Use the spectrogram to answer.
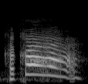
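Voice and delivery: high imitated gull caw; two-note mock bird call; seagull squawk. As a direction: screech like a seagull overhead. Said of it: "one of those little seagulls".

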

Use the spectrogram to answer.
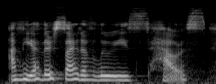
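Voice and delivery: plain reading voice

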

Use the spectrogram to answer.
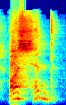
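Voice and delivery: startled shout. A narrator's reading. Hyena to its thin children, shouting in dismay. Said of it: "ropte hyenen".

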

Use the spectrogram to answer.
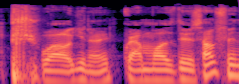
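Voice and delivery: usual speaking voice

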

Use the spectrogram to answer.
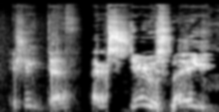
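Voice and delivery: loud, high, drawn-out furious yell; lost his temper. Retold or imitated. Driver yelling at a deaf-seeming old woman, angry shout. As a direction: bellow it slowly, fed up. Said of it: "He finally lost his temper and went".

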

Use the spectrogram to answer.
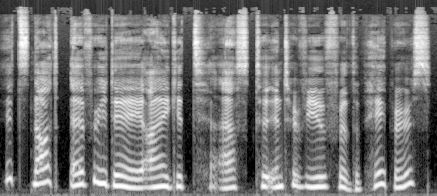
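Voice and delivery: a hint of a shaky grandmother. Gigi greets the interviewer, a touch shaky old lady. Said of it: "she said in a shaky voice".

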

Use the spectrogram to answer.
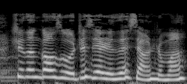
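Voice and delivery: ordinary talk

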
